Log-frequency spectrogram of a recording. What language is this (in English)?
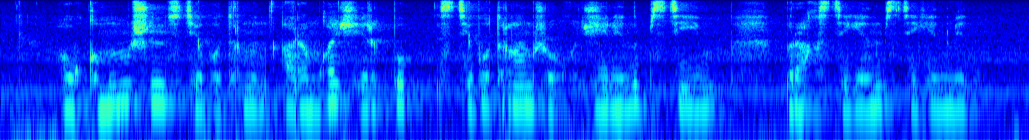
Kazakh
